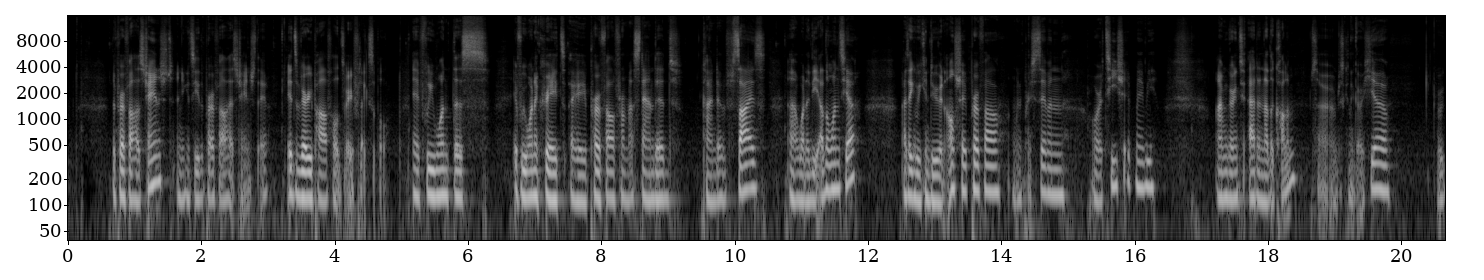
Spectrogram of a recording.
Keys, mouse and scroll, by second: 0.2-0.5 shift+middle drag, 1.1-1.4 middle drag, 1.9 click, 2.2 scroll up 2, 2.6-3.0 shift+middle drag, 4.3-4.9 scroll down 4, 4.9 middle click, 5.1 click, 5.4 scroll down 1, 5.8 middle click, 7.2 middle click, 7.8 click, 8.4 drag, 8.9 drag, 9.4 click, 9.8 middle click, 10.3 shift+middle drag, 11.2-12.4 drag, 12.6 middle drag, 14.2 KP_7, 15.0 scroll up 2, 15.4-15.7 shift+middle drag, 16.0 shift+right click, 19.0-20.6 drag.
